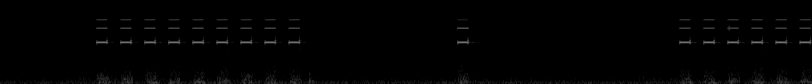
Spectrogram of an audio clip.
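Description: Danfoss TPOne programmable room thermostat giving short high-pitched key beeps as its buttons are pressed, each beep confirming one step of the time setting. First comes a run of nine quick beeps at about four a second, then a single beep midway, then another quick run near the end.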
